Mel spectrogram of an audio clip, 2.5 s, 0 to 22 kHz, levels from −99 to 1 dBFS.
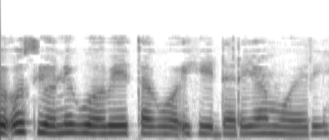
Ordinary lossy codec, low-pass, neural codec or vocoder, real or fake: MP3, 32 kbps; 7.2 kHz; none; real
